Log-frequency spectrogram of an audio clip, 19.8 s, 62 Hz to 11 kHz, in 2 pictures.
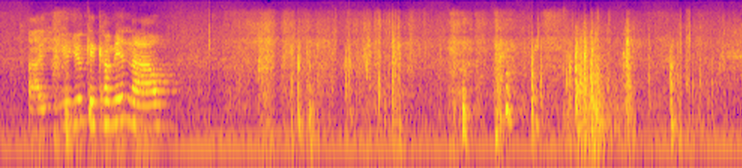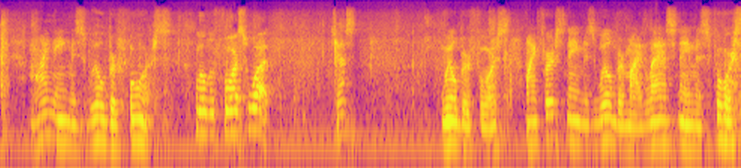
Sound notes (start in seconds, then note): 5.9 giggling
